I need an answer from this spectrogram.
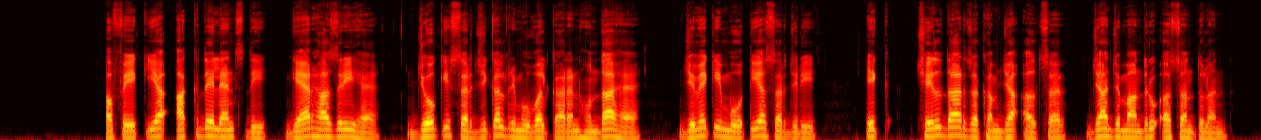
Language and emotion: Punjabi, neutral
